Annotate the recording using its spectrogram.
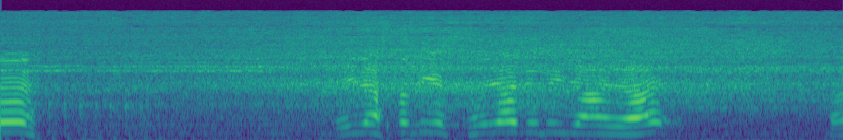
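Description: A voice repeating a short phrase, with drawn-out notes, over the steady hiss of wind and road noise from a motorcycle riding on a wet road.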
